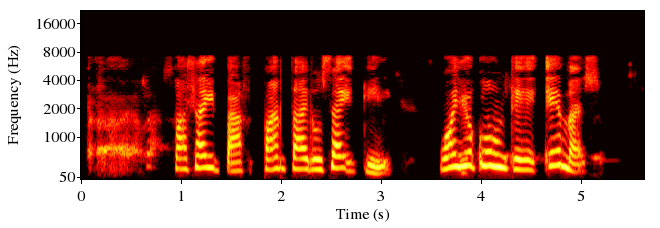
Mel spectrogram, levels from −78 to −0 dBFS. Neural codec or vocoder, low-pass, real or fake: codec, 16 kHz, 1 kbps, FreqCodec, larger model; 7.2 kHz; fake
